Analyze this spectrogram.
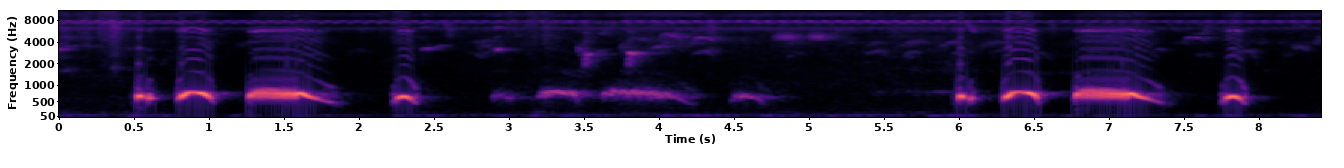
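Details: Spotted dove in a cage, singing in the kuk 1 style. Two strong phrases of rounded coos with a drawn-out middle note and a short final coo, separated by softer, muffled cooing.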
